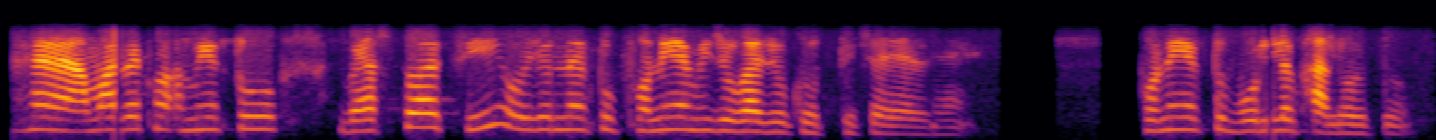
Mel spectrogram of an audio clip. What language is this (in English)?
Bangla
